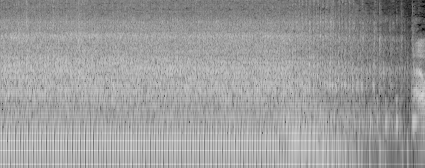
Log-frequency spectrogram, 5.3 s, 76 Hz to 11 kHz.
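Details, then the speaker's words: Troy Bilt 2800 PSI pressure washer (model 020568), Briggs and Stratton engine, after carburetor bowl work for a no-start: starts and settles into a steady even putter, then winds down and stops; running properly, without water connected. "Is it on (the switch) (Starting it - and success - it starts)"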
